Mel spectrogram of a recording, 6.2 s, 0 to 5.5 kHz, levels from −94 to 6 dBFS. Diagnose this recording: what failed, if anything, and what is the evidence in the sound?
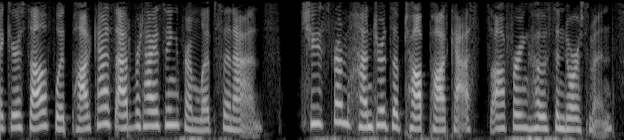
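Nothing failed at any stage of this speech recording.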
